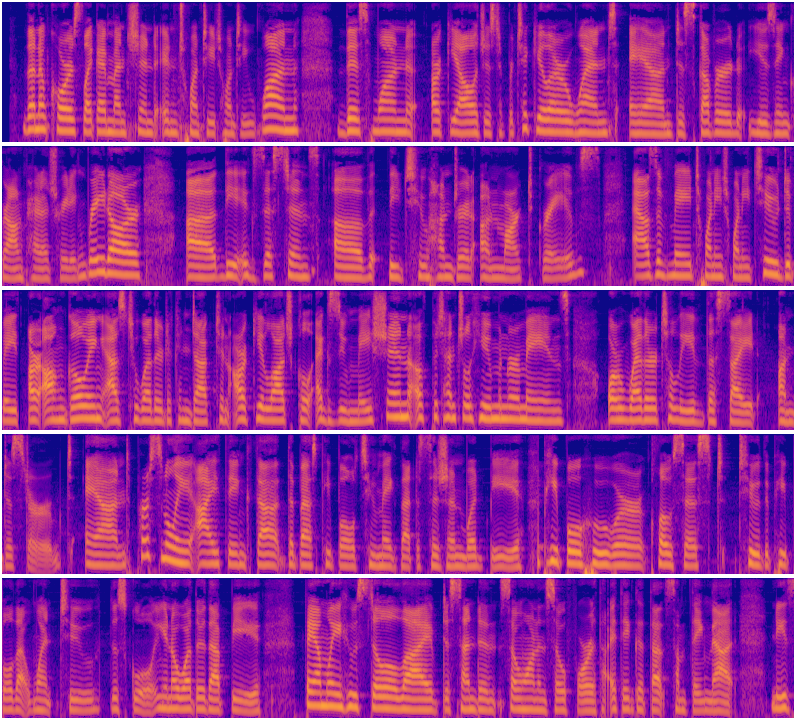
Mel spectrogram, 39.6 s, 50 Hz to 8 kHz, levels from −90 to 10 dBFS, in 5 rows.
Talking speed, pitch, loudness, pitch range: 155 wpm, 190 Hz, -19 LUFS, 175-205 Hz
